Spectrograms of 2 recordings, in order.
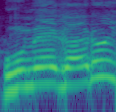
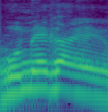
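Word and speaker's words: omega: 여기다가 오메가로 이렇게 쓰면 돼요. w라고 읽으면 안 돼요. 오메가예요.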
